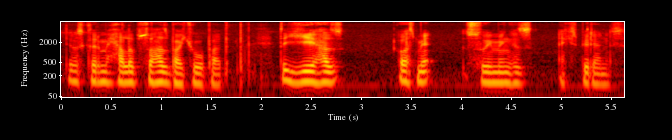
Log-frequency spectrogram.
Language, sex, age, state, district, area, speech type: Kashmiri, male, 30-45, Jammu and Kashmir, Kulgam, rural, spontaneous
